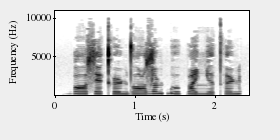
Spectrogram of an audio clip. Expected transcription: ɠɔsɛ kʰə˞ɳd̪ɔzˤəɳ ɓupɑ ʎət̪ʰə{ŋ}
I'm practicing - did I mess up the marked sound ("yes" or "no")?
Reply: yes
